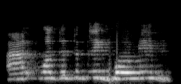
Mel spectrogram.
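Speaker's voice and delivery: put-on a toddler sulking over lost milk; baby Krishna complaining that his mother put him down; angry child Krishna. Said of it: "Krishna becomes angry".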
